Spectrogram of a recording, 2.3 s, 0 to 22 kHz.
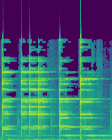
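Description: Five bright metallic bell-like strikes, about one every 0.4 s, each left ringing so the tones overlap.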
